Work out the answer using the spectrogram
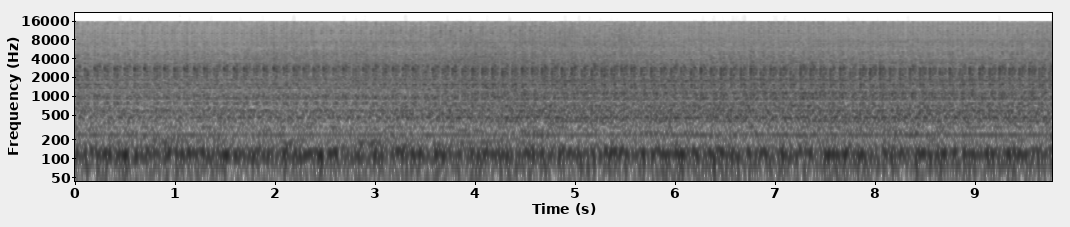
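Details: Honda Step WGN RG2, 2005 (Heisei 17), abnormal engine noise at idle: steady idle with a fairly regular light tapping, roughly three per second, over the engine hum. Source unconfirmed.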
